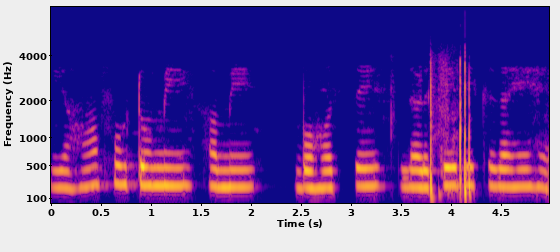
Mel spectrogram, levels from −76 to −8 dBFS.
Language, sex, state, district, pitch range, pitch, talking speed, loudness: Hindi, female, Maharashtra, Gondia, 215-235 Hz, 225 Hz, 120 wpm, -23 LUFS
